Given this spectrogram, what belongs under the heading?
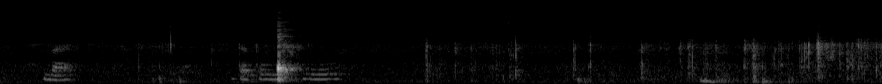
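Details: A sharp single cough burst among brief vocal sounds in a small room from a child who is still coughing while opening a random gift on a Saturday night.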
